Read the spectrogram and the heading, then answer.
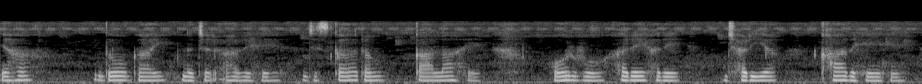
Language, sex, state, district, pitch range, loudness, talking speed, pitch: Hindi, female, Arunachal Pradesh, Lower Dibang Valley, 180-190 Hz, -21 LUFS, 125 wpm, 185 Hz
